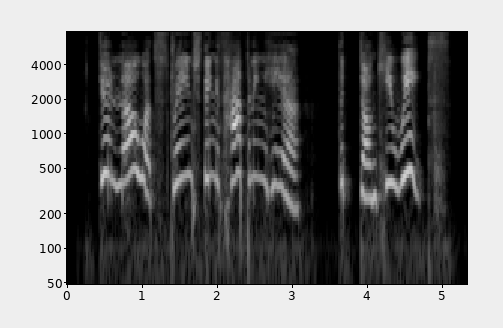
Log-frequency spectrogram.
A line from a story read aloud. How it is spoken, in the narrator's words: cried the marionette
